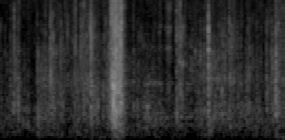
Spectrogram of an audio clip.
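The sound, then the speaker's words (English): Quiet rustling and crinkling of paper sheets being shuffled as someone gets their papers, with a short sharper crackle about midway and scattered soft rustles throughout; no one speaks. “I want to get my papers here.”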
